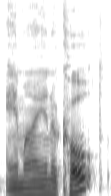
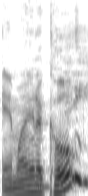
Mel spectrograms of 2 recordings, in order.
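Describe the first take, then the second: First: The voice stays flat at the end. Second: The voice rises at the end. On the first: The speaker calls it wrong. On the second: The speaker calls it right.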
